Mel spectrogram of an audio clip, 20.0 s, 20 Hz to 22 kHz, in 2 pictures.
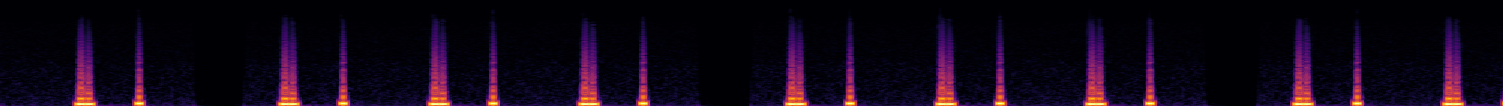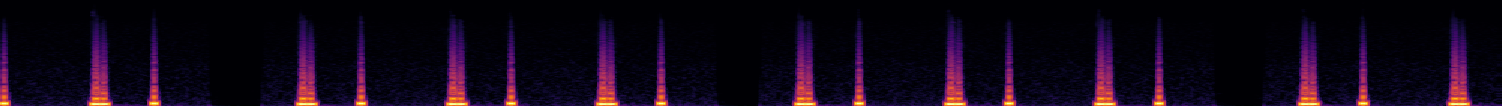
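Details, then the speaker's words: Stethoscope auscultation of regular, low heartbeats at about 54 beats per minute, with a split first heart sound. "This kind of sound is produced when there is Splitting of First Heart Sound"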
